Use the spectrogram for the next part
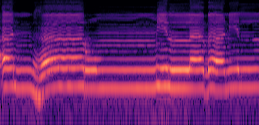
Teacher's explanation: anharum Min terdapat harakatah bertemu dengan huruf mim ini dinamak am maka dibaca secara melebur dengan gunah yang dipanjangkan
